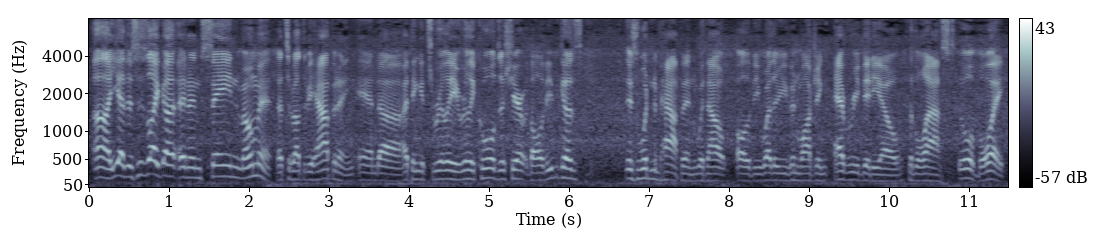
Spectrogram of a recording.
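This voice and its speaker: A man hosting a live-stream vlog outdoors, talking in an excitable, rambling and emotional way. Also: medium pitch, quick pace, a little hiss or hum. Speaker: ghost-hunting channel host. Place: outdoors by a rock wall during a thunderstorm. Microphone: phone or camera on a live stream.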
